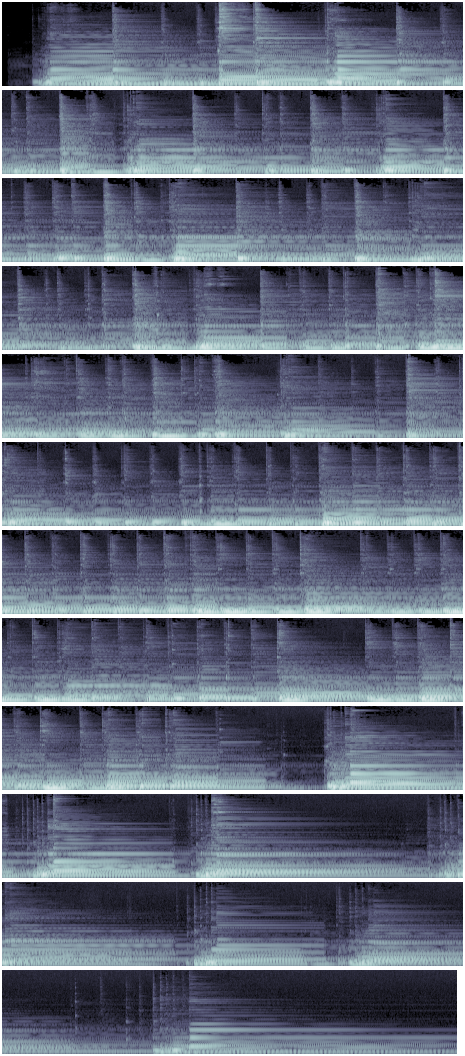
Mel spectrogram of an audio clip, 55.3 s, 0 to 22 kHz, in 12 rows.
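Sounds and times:
left-handed cutaway acoustic guitar with Indian rosewood body: 0.2 - 55.2.

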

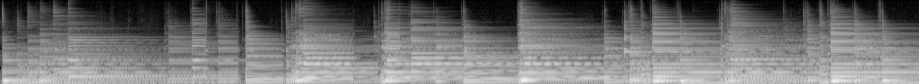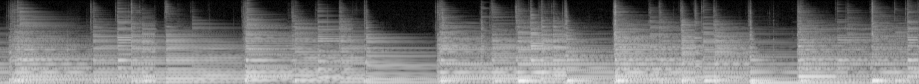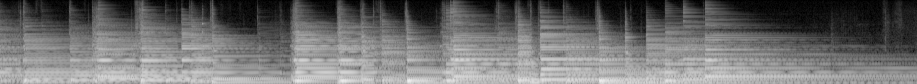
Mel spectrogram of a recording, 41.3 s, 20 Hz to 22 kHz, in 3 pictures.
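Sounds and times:
R Taylor Style 1 alpine spruce natural guitar: 0.0 - 41.3.

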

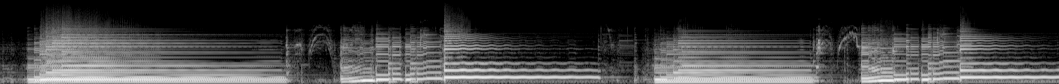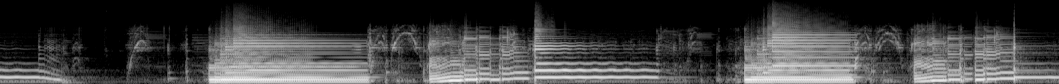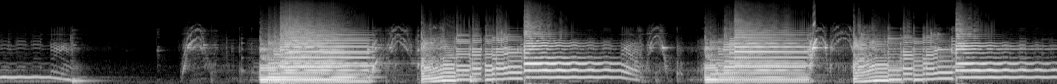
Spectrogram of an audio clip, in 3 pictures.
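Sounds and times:
Gibson custom chambered 58 Les Paul electric guitar: 0.0 - 31.7.

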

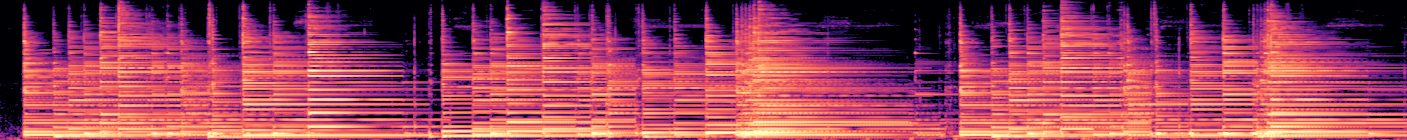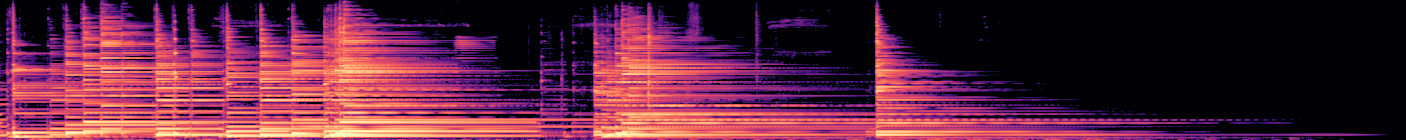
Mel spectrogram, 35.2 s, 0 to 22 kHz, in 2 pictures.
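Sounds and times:
ziricote and alpine spruce acoustic guitar: 0.0 - 35.1.

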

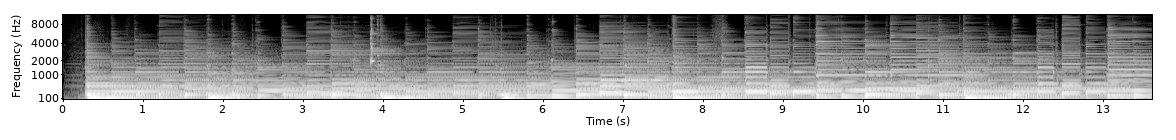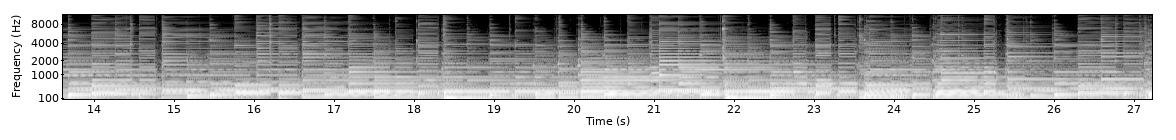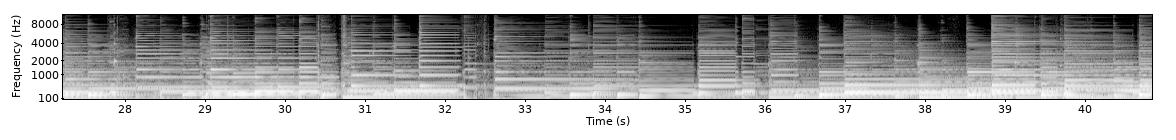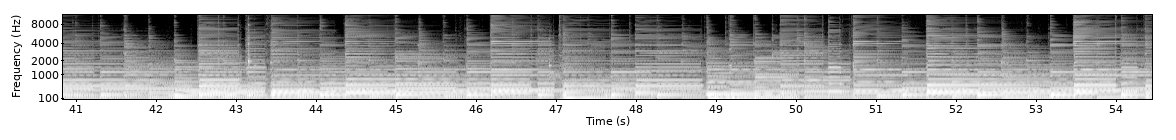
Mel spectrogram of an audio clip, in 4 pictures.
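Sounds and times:
Collings OM1A sunburst guitar: 0.0 - 54.4.

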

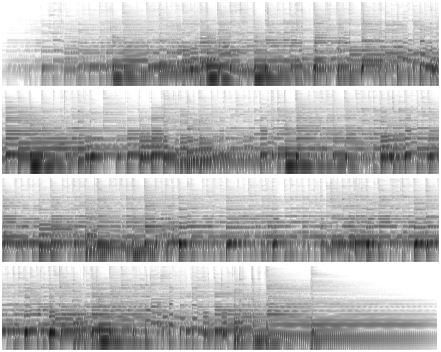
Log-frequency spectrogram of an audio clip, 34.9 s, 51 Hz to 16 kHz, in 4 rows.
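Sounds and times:
Collings D2HG acoustic guitar with German spruce top: 0.0 - 34.9.

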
